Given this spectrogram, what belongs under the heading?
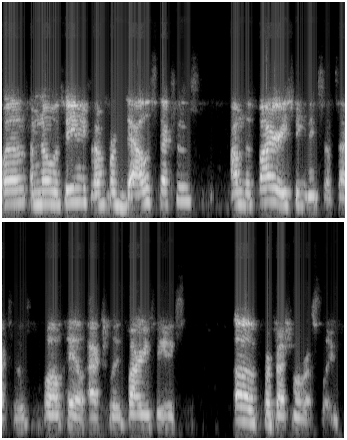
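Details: Adult woman speaking; normal speech.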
